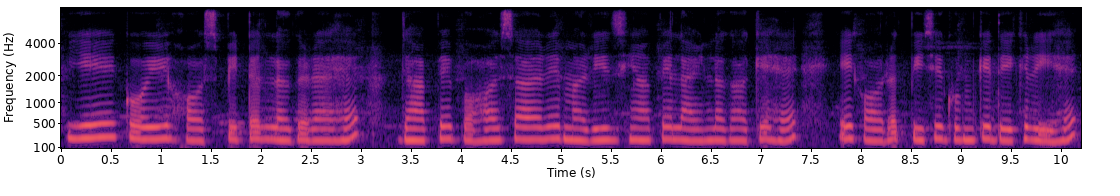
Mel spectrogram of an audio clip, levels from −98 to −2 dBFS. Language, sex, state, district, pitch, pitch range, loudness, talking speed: Hindi, female, Bihar, East Champaran, 200 Hz, 195-220 Hz, -42 LUFS, 145 wpm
